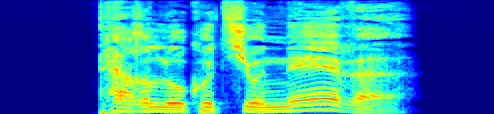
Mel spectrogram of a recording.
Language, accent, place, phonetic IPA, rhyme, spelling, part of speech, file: German, Germany, Berlin, [pɛʁlokut͡si̯oˈnɛːʁə], -ɛːʁə, perlokutionäre, adjective, De-perlokutionäre.ogg
- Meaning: inflection of perlokutionär: 1. strong/mixed nominative/accusative feminine singular 2. strong nominative/accusative plural 3. weak nominative all-gender singular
